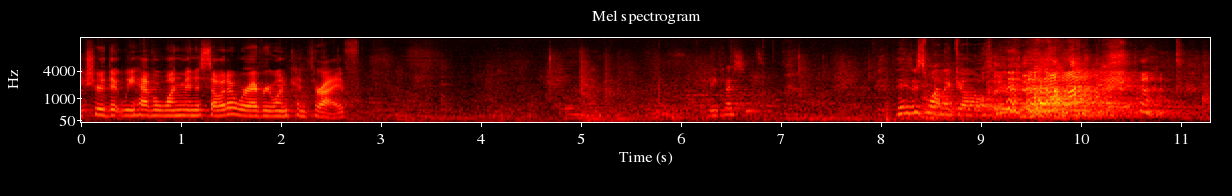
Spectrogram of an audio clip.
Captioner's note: laughter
